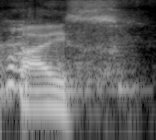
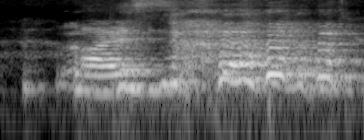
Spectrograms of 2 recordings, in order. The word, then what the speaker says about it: ICE: Ice. Ice. Why it's called ice? Yeah, they don't pronounce it like ice. They say ICE. It's not ice.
